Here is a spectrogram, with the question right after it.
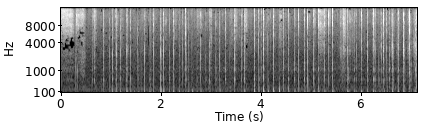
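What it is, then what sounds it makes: Paperback book with glossy cover. A paperback Ace of Diamond manga book with a glossy paper cover is held in the hands and tapped with fingertips and nails. About fifty rapid, uneven taps sound as dull, low thumps with short crisp clicks. Each tap dies away almost at once, with no ring.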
